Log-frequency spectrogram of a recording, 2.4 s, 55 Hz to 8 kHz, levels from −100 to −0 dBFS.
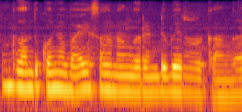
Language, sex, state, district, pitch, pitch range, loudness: Tamil, male, Tamil Nadu, Kanyakumari, 140 Hz, 135-160 Hz, -16 LUFS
